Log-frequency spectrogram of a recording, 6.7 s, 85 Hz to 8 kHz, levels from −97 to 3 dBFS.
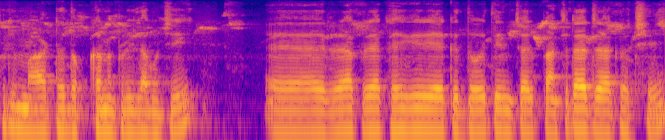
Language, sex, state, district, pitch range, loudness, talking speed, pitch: Odia, male, Odisha, Khordha, 110-115 Hz, -20 LUFS, 145 wpm, 115 Hz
